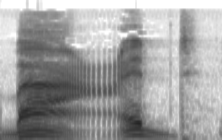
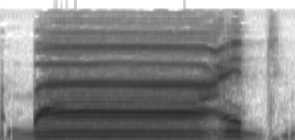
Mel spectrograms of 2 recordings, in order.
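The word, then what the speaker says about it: ba'id (باعد): Kata Rasulullah SAW dalam makna doa ini adalah Allahumma ya Allah ba'id, jangan salah bacanya. Ada orang yang mengatakan ba'id, itu salah. Yang benar adalah ba'id, ba'nya yang panjang.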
